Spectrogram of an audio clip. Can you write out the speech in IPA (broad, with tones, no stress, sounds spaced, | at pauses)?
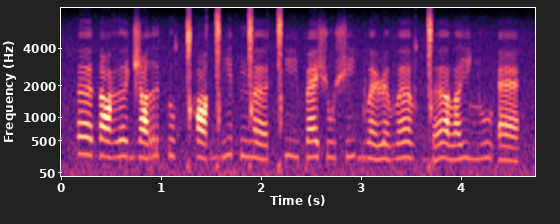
ɜː˦˨ θ ɑ˨˩ ɣ əː˦˨ d͡ʒ ɑ˧˩˧ r θ u˧˩˧ ǀʰ ɑ˧˩˧ ɡ͡ǀ iː˧˥˧ θ ŋ͡ǀ ɜː˧˩˧ ǀʰ iː˦˨ p æ˧˥˧ ʃ u˦˨ ʃ iː˧˥˧ ɡ β ɜ˧˩˧ ɭ ə˧˩˧ v ɜː˧˥˧ v ɡ͡ǀ ɜː˧˥˧ lˠ iː˧˥˧ ʎ uː˧˥˧ ʔ æ˦˨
